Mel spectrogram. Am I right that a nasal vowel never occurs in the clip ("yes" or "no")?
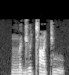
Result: yes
